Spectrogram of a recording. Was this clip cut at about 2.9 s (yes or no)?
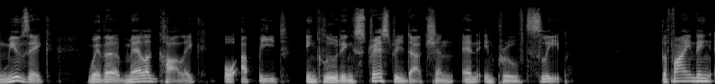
yes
